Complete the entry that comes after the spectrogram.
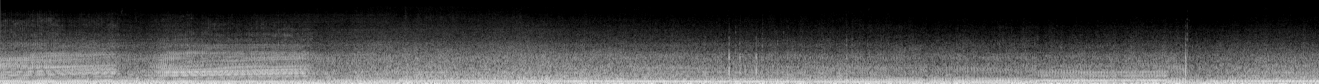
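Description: Yamaha MT-07's 689 cc parallel-twin engine accelerating, its pitch climbing through two gears with a shift about a second in, then running steadily at cruising speed. Near the end the note changes again, with a brief break typical of another gear change.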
